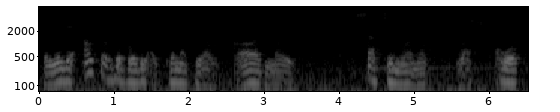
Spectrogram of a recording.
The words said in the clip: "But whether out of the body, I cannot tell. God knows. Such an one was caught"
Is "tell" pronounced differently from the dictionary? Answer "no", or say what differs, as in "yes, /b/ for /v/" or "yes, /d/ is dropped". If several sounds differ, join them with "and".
yes, /s/ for /t/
